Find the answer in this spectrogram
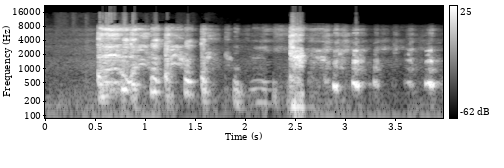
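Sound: coughing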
